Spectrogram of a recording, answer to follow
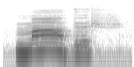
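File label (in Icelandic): "maður", Icelandic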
